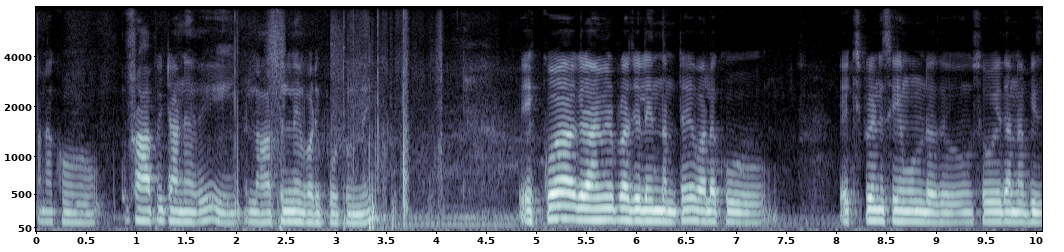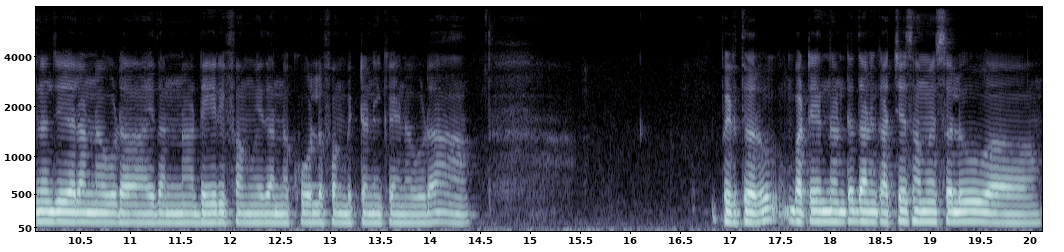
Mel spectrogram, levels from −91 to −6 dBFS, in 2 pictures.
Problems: background conversations at intervals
